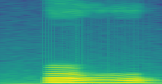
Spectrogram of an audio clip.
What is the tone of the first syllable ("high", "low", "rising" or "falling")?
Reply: falling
